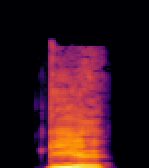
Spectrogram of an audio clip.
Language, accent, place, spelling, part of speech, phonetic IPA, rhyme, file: German, Germany, Berlin, gel, adjective, [ɡeːl], -eːl, De-gel.ogg
- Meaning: alternative spelling of gehl, alternative form of gelb (“yellow”)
